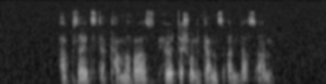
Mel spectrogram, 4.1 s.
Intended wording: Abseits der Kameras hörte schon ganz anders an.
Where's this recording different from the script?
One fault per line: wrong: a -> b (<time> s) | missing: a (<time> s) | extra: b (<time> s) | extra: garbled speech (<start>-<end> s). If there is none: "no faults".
no faults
